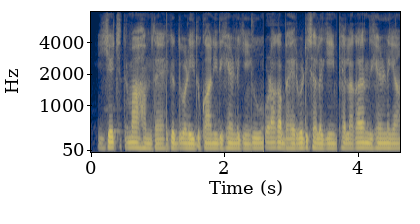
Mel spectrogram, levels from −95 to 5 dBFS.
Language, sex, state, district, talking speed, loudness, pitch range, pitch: Hindi, male, Uttarakhand, Tehri Garhwal, 260 wpm, -19 LUFS, 95-105 Hz, 100 Hz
